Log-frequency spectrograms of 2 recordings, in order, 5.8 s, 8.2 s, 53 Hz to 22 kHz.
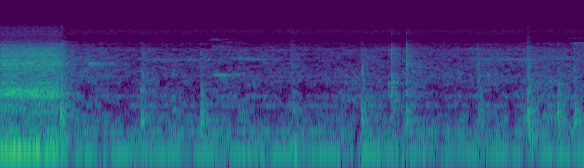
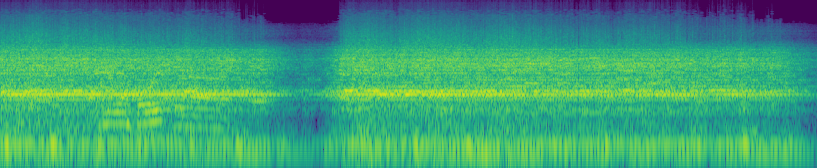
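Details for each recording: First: LA4440-based 12 V amplifier, customer complaint of one channel breaking up: music on a speaker with scattered sharp crackles and pops on one channel, worse when volume is turned up, fine when turned down; fault traced to the IC, before repair. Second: LA4440-based 12 V amplifier after the IC fault was dealt with: the previously crackling channel now plays full and clear at high volume with no crackling or cutting out, and overheating is reduced.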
